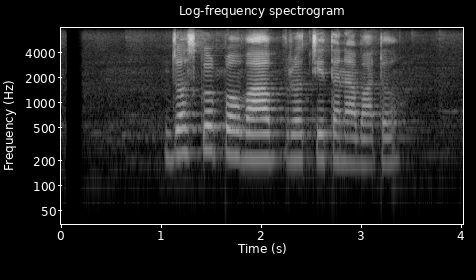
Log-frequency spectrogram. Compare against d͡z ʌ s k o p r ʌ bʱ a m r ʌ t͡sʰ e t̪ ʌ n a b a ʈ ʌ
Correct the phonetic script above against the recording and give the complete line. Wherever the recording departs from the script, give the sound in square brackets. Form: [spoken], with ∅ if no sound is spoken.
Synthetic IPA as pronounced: d͡z ʌ s k o p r ʌ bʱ a [b] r ʌ [t͡s] e t̪ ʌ n a b a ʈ ʌ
